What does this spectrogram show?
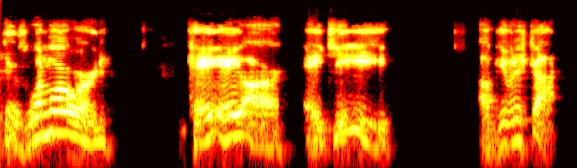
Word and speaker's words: karate: Kar I couldn't get the I never rolled an R in my life. Karate. So I finally learned how to say it.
